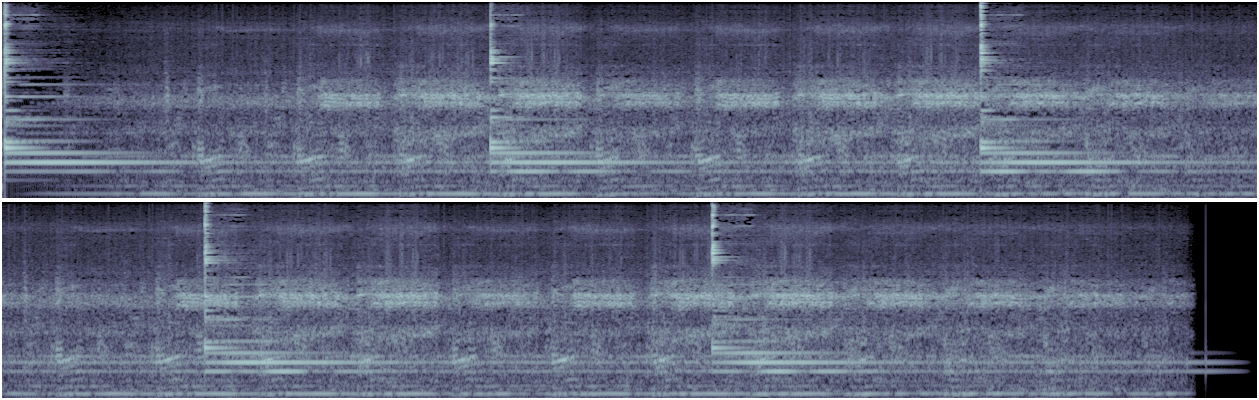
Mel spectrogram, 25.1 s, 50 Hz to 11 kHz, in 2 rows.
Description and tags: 1 voice chanting with multiple echo's, added bell from...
